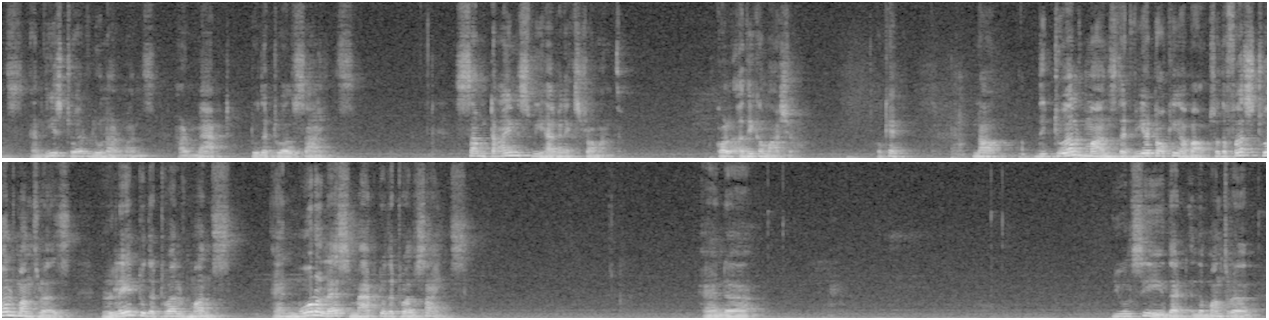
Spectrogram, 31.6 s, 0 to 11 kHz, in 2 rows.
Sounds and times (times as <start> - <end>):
Speech: 0.0 - 4.5, 5.7 - 7.8, 8.9 - 10.1, 10.9 - 11.4, 12.1 - 21.7, 24.6 - 25.4, 29.7 - 31.6.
